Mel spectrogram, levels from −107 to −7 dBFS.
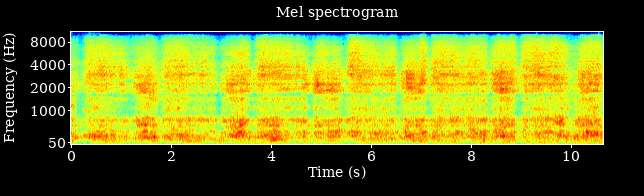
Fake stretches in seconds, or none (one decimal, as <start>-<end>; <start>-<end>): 0.0-10.6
